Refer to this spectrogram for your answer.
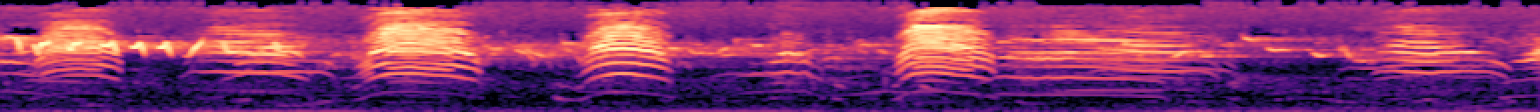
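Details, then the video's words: Young kittens crawling around and asking their mother for milk, giving high, arching mews with rich overtones, several callers overlapping, repeated in bursts about every second. "Kittens asking for mothers milk"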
